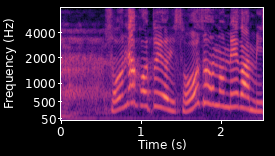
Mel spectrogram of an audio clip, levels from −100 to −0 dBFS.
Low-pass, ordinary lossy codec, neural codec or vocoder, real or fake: none; none; codec, 16 kHz, 8 kbps, FunCodec, trained on LibriTTS, 25 frames a second; fake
